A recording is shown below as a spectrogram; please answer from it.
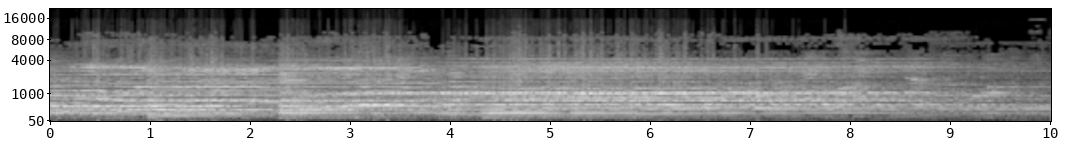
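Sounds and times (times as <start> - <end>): choir holding a chord: 0.0 - 10.0.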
